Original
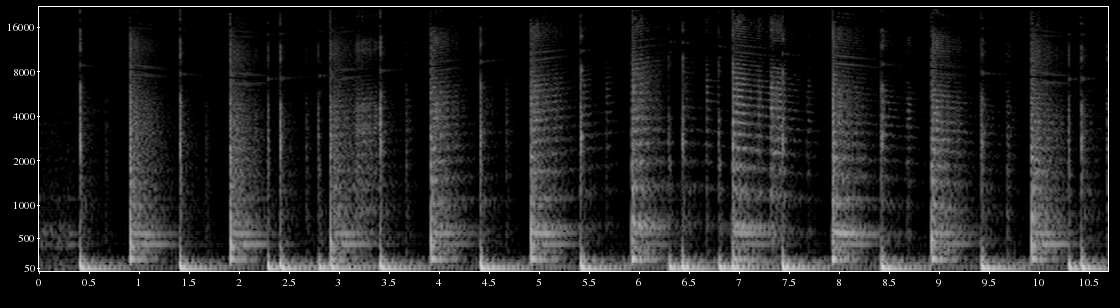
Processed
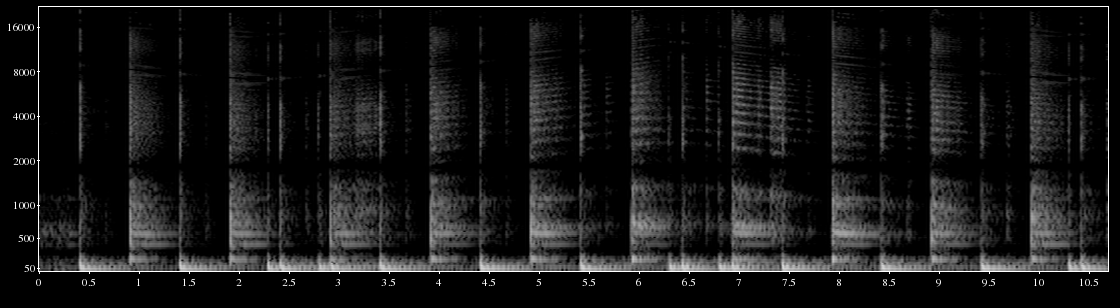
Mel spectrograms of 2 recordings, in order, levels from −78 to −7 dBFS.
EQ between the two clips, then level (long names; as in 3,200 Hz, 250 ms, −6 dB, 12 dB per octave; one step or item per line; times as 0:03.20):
parametric band 9,300 Hz −4.5 dB 0.5 octaves
phaser with its sweep stopped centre 760 Hz, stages 4
0.0 dB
